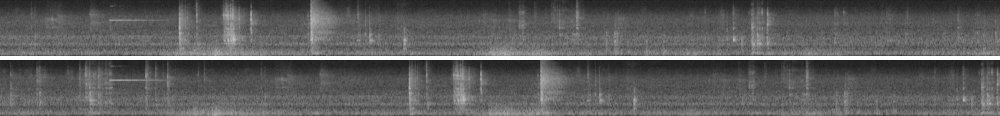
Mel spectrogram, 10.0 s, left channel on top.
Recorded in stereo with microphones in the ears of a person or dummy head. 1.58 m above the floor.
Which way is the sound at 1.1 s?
45° right (ahead or behind).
